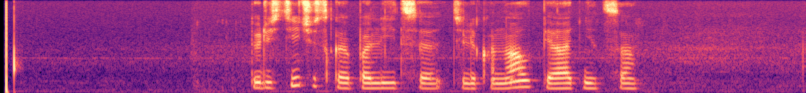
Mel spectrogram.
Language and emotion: Russian, sad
